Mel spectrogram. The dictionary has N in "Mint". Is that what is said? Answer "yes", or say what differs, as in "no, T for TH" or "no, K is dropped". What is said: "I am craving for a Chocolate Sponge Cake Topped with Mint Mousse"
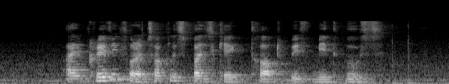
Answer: no, N is dropped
